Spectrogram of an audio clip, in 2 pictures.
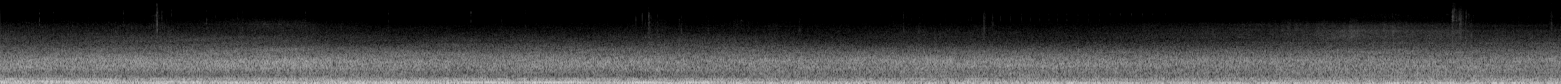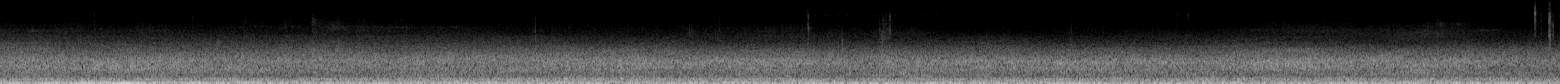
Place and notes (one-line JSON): {"title": "Berlioz, León Moderno, León, Gto., Mexico - Caminando por el Parque de la Mona.", "date": "2021-12-13 18:44:00", "description": "Walking by Parque de la Mona.\nI made this recording on december 13th, 2021, at 6:44 p.m.\nI used a Tascam DR-05X with its built-in microphones and a Tascam WS-11 windshield.\nOriginal Recording:\nType: Stereo\nEsta grabación la hice el 13 de diciembre de 2021 a las 18:44 horas.", "latitude": "21.11", "longitude": "-101.67", "altitude": "1801", "timezone": "America/Mexico_City"}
